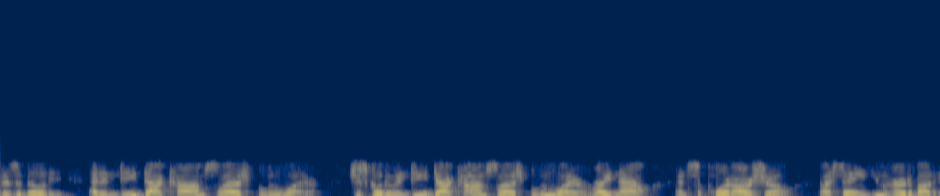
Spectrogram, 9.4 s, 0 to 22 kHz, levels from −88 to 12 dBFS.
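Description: Throughout, the speech carries the AMR narrowband mobile codec sound. The band runs only from about 250 Hz to 3.7 kHz, and the buzzy, synthetic texture points to a low bitrate near 7.4 kbps. Unlike simple band-limiting, it is the crude vocal-tract model, not just the missing treble, that gives the voice its artificial edge.

From 2.98 to 3.15 s, and again from 4.58 to 4.84 s, AMR bit errors strike. Flipped bits misplace the excitation pulses and skew the finer parameters, so the voice turns hoarse, scratchy and gargly. Unlike lost frames, there are no gaps or muting, and pitch and level hold roughly steady.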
